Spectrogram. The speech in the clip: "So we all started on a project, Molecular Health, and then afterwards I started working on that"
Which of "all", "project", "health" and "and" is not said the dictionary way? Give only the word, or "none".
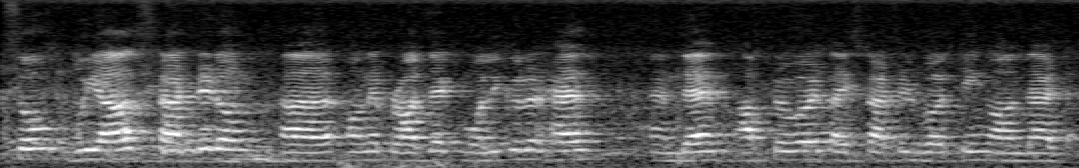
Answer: health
